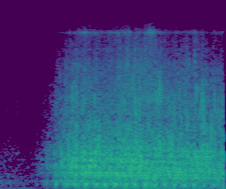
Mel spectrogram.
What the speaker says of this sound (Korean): 산불 진화 헬기가 쉴 새 없이 저수지로 날아듭니다.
